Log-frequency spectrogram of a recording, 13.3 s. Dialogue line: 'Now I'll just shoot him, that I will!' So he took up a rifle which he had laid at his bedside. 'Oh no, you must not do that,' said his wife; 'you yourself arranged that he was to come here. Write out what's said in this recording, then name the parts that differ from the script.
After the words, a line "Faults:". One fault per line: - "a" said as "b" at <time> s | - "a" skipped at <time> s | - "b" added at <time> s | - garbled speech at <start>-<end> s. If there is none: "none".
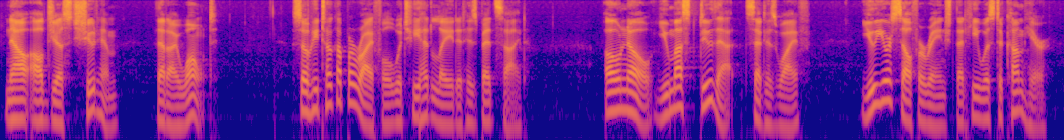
'Now I'll just shoot him, that I won't!' So he took up a rifle which he had laid at his bedside. 'Oh no, you must do that,' said his wife; 'you yourself arranged that he was to come here.
Faults:
- "will" said as "won't" at 2.2 s
- "not" skipped at 8.7 s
